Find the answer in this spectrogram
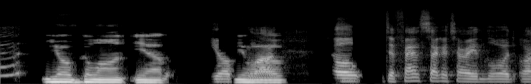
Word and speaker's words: Yoav Gallant: Yoav Gallant, yeah.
